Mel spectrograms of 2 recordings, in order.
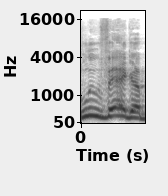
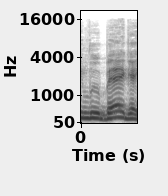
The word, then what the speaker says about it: Lou Bega: It's a hard B. – A hard B. – Because, like, if it was Lou Vega, but he's, you know, he's a Latin guy, usually the V is pronounced a B anyway. So it would be Lou Bega.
